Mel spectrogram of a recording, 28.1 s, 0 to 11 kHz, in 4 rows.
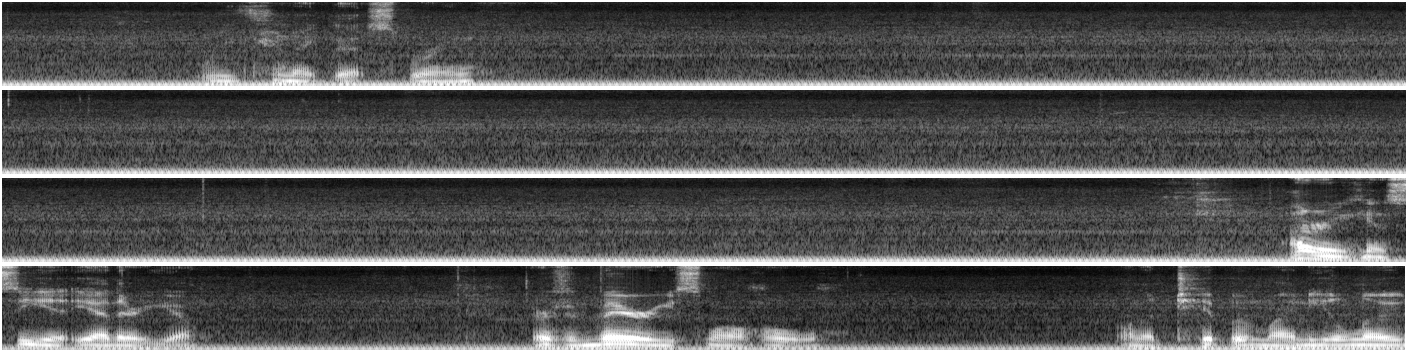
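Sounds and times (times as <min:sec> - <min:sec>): steady low hum: 0:00.0 - 0:28.0
faint light clicks: 0:07.0 - 0:07.6.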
